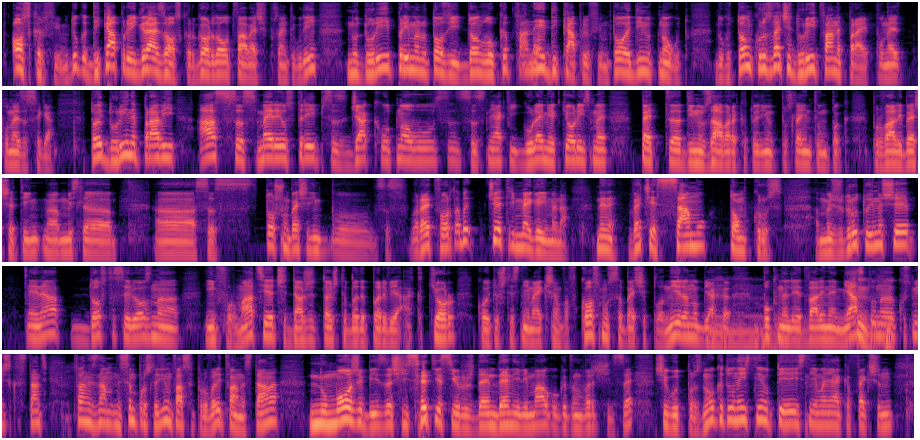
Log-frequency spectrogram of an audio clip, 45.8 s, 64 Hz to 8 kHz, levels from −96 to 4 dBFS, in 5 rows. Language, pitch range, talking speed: Bulgarian, 115-150 Hz, 210 wpm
